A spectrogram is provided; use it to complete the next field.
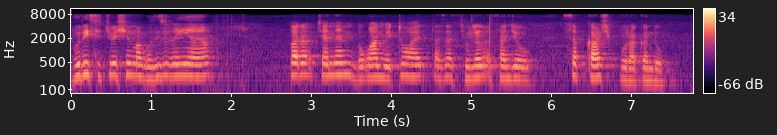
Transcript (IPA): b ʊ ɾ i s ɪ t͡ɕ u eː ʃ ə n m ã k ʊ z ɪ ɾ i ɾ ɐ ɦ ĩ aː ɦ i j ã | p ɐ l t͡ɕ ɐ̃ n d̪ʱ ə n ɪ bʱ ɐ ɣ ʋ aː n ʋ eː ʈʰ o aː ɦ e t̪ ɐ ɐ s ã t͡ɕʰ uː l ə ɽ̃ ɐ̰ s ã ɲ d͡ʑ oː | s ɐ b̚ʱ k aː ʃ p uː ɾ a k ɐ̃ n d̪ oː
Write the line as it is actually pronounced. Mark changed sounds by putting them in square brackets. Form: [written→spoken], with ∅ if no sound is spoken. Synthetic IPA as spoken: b ʊ ɾ i s ɪ t͡ɕ u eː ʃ ə n m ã [k→ɡ] ʊ z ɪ ɾ i ɾ ɐ ɦ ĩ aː ɦ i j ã | p ɐ [l→ɾ] t͡ɕ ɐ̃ n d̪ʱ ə n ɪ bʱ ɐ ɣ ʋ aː n ʋ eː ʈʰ o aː ɦ e t̪ ɐ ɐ s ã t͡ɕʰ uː l ə ɽ̃ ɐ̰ s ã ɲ d͡ʑ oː | s ɐ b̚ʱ k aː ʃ p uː ɾ a k ɐ̃ n d̪ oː

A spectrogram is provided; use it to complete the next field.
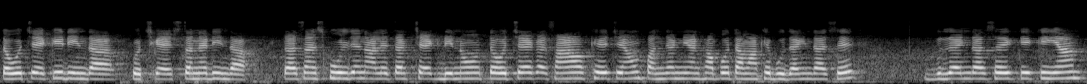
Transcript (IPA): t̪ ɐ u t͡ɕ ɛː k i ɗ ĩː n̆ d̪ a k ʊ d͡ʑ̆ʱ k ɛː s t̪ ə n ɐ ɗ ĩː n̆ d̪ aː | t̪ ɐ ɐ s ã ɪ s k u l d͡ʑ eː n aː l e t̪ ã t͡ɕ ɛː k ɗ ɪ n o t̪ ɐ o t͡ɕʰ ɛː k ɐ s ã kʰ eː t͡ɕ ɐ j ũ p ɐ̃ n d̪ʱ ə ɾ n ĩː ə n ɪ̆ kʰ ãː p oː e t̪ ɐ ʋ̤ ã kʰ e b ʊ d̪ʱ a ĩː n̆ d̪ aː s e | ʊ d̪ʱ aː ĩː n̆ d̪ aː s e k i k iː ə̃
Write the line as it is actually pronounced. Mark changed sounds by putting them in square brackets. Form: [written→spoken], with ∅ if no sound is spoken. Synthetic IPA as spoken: t̪ ɐ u t͡ɕ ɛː k i ɗ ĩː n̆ d̪ a k ʊ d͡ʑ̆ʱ k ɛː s t̪ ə n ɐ ɗ ĩː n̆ d̪ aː | t̪ ɐ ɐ s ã ɪ s k [u→uː] l d͡ʑ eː n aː l e t̪ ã t͡ɕ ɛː k ɗ ɪ n o t̪ ɐ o [t͡ɕʰ→t͡ɕ] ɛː k ɐ s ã kʰ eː t͡ɕ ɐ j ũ p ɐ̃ n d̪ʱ ə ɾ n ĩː ə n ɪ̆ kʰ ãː p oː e t̪ ɐ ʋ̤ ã kʰ e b ʊ d̪ʱ a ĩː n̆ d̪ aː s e | ʊ d̪ʱ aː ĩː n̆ d̪ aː s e k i k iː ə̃

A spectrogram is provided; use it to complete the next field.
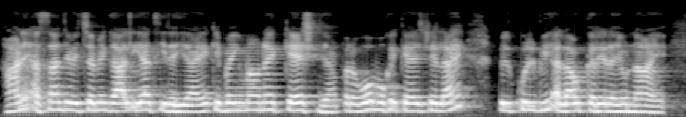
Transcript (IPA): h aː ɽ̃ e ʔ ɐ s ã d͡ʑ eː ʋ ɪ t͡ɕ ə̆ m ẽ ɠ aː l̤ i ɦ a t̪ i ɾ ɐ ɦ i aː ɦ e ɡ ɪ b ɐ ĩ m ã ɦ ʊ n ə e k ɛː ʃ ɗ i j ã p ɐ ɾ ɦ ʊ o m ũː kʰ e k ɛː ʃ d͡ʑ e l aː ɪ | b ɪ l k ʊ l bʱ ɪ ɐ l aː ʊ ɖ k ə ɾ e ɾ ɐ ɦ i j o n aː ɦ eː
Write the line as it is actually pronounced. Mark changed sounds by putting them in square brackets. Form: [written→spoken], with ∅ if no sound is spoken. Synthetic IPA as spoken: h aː ɽ̃ e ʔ ɐ s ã d͡ʑ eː ʋ ɪ t͡ɕ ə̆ m ẽ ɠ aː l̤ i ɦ a [t̪→t̪ʰ] i ɾ ɐ ɦ i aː ɦ e [ɡ→k] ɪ b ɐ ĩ m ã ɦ ʊ n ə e k ɛː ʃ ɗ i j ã p ɐ ɾ ɦ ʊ o m ũː kʰ e k ɛː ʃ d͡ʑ e l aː ɪ | b ɪ l k ʊ l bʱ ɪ ɐ l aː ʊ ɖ k [ə→ɐ] ɾ e ɾ ɐ ɦ i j o n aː ɦ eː

